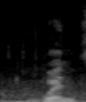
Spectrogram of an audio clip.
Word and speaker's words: Gwent: Gwent se llama. Así lo pronuncio yo, no sé si se pronunciará así. – Bueno, no sé. Sí. – Suena parecido. Para la gente que no nos está viendo, es G-W-E-N-T.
